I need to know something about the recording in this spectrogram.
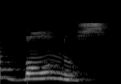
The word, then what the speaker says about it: bônus: Próxima palavra é a palavra bônus, também acentuada, nos dando aí a facilidade da gente encontrar a sílaba tônica. Se é a penúltima sílaba bo, então é paroxítona.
